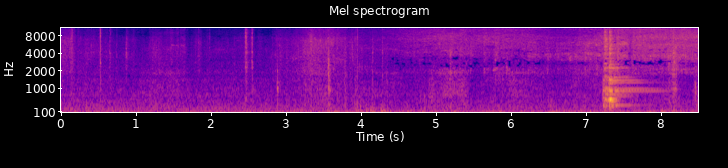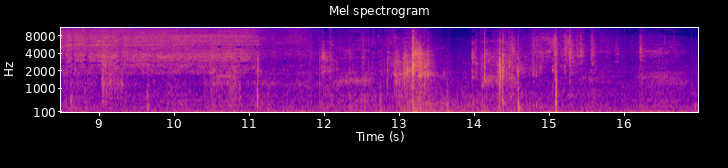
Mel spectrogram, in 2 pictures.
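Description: A steel tape measure being handled against timber: small clicks and rattles, with one sharp ringing knock about halfway through, then a hiss lasting a few seconds, and more clicks and rattles near the end.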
